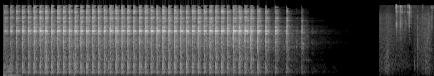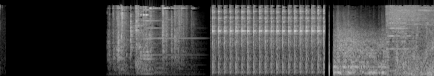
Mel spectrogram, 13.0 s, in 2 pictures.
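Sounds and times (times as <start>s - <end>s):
cartoon jackhammer pounding: 0.0s - 4.8s, 9.6s - 11.5s.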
